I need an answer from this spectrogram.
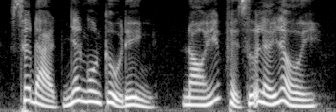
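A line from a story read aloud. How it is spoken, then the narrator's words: Loud laughter. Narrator (Vietnamese): Cô cười lớn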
